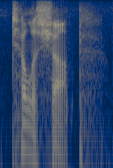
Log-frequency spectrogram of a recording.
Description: (tĕlĭ-shŏp)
